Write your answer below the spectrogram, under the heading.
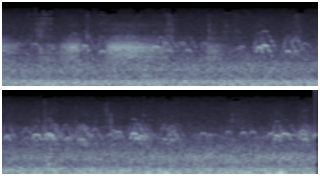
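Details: A wigeon flock at Green Lake gives repeated short, clear whistles from several birds at once, over a steady low rumble of wind or water.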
